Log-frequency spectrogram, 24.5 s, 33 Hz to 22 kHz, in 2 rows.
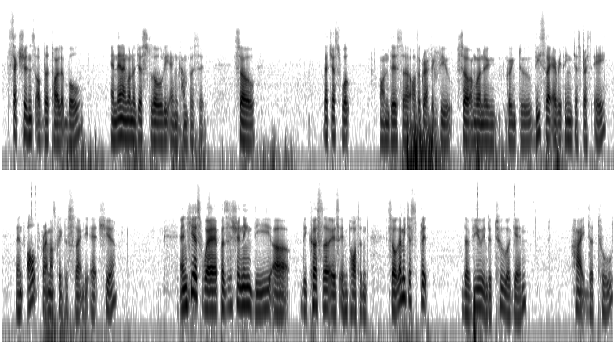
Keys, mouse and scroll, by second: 1.0-5.1 middle drag, 6.0 scroll up 1, 6.3 middle click, 7.4-9.1 shift+middle drag, 11.5 a, 11.9 middle click, 12.9 alt+right click, 13.3-15.2 middle drag, 15.3-15.7 scroll down 1, 15.7 middle click, 16.0 scroll down 1, 17.3 scroll down 1, 17.6-20.3 middle drag, 21.8-23.3 drag, 23.9 t.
